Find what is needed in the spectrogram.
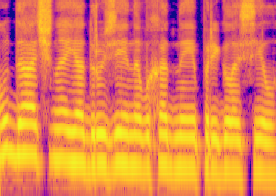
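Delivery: ordinary delivery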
